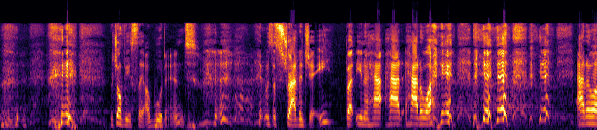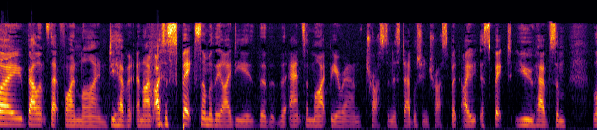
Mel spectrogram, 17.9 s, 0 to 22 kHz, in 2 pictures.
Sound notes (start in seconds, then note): 0.0 audience laughing; 6.5 laughing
